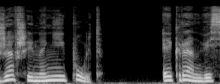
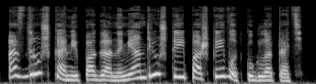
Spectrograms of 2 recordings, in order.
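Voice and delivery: high-pitched, nagging wife; 8 semitones higher than usual. A narrator's reading. Wife grilling husband about his drinking friends, high-pitched nagging. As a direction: keep at him in a high voice. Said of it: "не успокоилась Валентина".

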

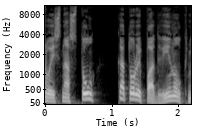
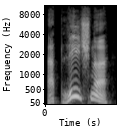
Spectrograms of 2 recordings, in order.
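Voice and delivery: cheerful exclamation; 7 semitones higher, slower than usual. A narrator's reading. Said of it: "вскричал Филипп весело".

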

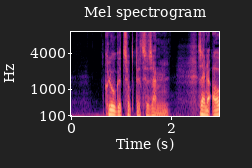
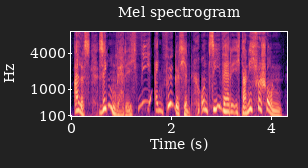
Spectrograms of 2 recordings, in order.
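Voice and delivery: very high, loud, hysterical outburst; blurted threat; 12 semitones higher, 5 dB louder than usual. A narrator's reading. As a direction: threaten desperately, voice shrieking upward. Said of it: "stieß Kluge hervor". (hysterisch hervorgestoßene Drohung)

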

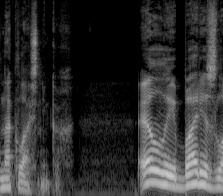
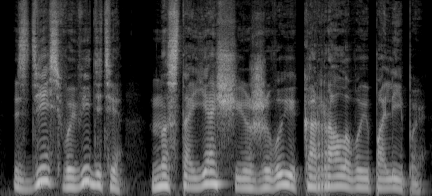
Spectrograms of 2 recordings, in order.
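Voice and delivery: plain reading voice

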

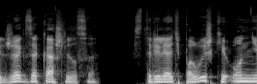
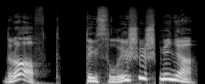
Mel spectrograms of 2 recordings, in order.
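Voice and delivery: raised, higher voice with drawn-out words; calling out; 6 semitones higher, 5 dB louder, slower than usual. A narrator's reading. Major shouts for an answer from the silent enemy commander. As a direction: hail someone out of earshot.

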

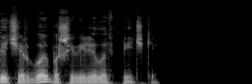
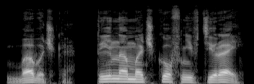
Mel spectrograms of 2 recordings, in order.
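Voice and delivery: severe, louder rebuke; 4 semitones higher, 5 dB louder than usual. Acted. Feldsher severely rebukes the woman. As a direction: warn her off, grim. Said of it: "сурово искривив рот".

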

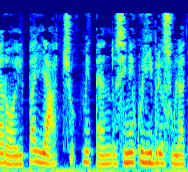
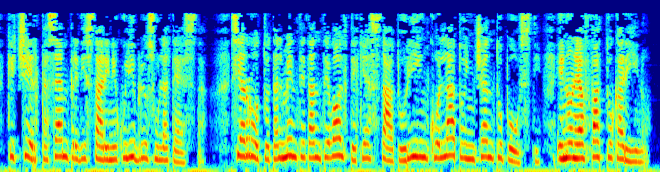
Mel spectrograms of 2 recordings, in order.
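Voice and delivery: high, loud storybook princess; lively, projected character voice; animated princess; 6 semitones higher, 7 dB louder than usual. A narrator's reading. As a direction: explain eagerly in a raised princess voice. Princess gossips about the clown.

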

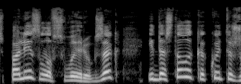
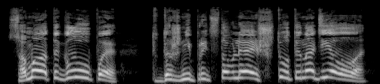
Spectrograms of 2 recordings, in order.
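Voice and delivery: high-pitched indignation; angry retort; 6 semitones higher than usual. A narrator's reading. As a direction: throw the insult back and accuse. Brother accuses her through quarrel. (сердито, с обвинением)

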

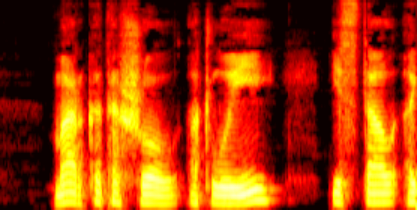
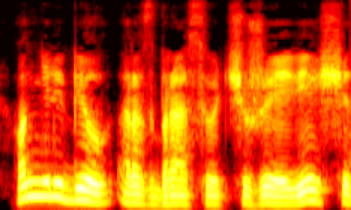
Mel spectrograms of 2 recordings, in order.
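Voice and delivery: ordinary delivery

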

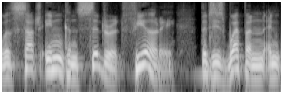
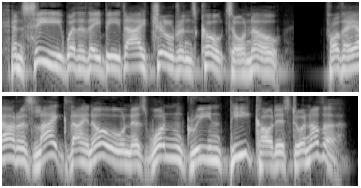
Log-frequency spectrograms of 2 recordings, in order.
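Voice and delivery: higher, light-toned jester; 7 semitones higher than usual. A narrator's reading. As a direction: play it as the wry jester. Jester voiced in story.

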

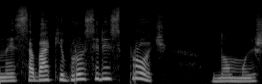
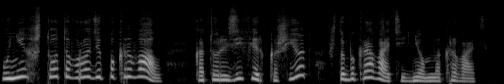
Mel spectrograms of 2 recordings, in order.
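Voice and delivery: high, louder, thrilled; excited, raised chatter; delighted wonder; 9 semitones higher, 5 dB louder than usual. A narrator's reading. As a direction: marvel at the sight. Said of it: "восхитилась Мафи".

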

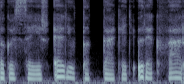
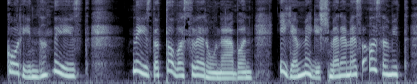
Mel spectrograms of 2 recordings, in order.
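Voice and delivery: put-on higher, louder child shouting in wonder; sharp excited cry; 9 semitones higher, 6 dB louder than usual. A narrator's reading. Boy crying out to Corinna at the painting, sharp excited shout. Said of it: "éles kiáltással".

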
